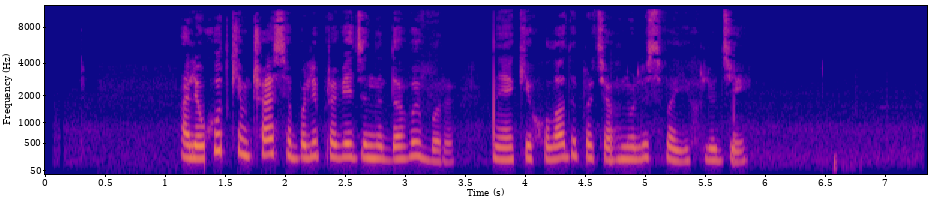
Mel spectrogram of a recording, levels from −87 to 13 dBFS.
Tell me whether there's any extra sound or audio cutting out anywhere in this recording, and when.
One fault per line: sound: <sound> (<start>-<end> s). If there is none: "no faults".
no faults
